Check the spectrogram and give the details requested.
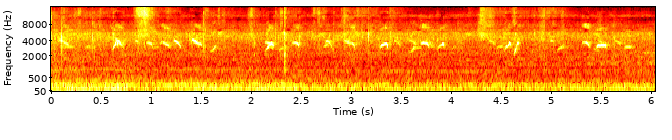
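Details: Small green junglefowl chicks giving steady high, thin cheeps, alternating rising and falling notes, irregularly spaced about three a second, with a low rumbling noise underneath.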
